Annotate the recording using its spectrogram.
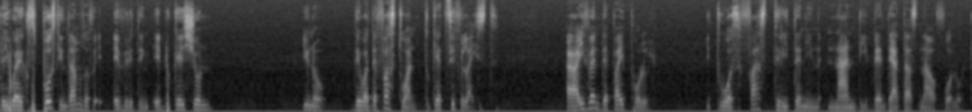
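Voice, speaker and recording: With a Kenyan accent, the speaker moves at a fairly quick pace but takes long, frequent pauses. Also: man. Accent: Kalenjin accent in English. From Kenya, Uasin Gishu County. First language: Kalenjin (Keiyo), also Swahili. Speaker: teacher. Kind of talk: language tutorial.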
